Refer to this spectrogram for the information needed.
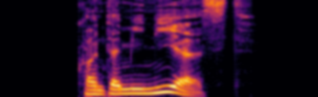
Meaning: second-person singular present of kontaminieren
- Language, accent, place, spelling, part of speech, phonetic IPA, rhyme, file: German, Germany, Berlin, kontaminierst, verb, [kɔntamiˈniːɐ̯st], -iːɐ̯st, De-kontaminierst.ogg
